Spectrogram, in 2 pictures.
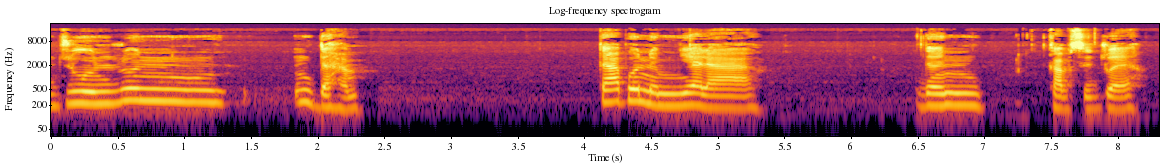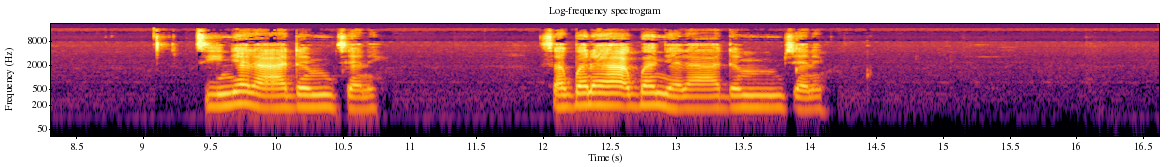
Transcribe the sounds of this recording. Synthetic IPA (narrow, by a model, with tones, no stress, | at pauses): duː˨n˨lu˦n | n̩˦da˨ɦa˨m | taː˦bʊ˦nɨ˨mɲɛ˦la˨ | dɨ˦n | ka˨bsɨ˨d͡ʒɔ˦ja˦ | tiː˨ɲɛ˦la˨dɨ˦mbɛ˨nɨ˨ | sa˨ɡ͡ba˦na˦ɡ͡ba˦ɲɛ˨la˦dɨ˦mbɛ˨nɨ˨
